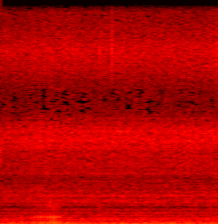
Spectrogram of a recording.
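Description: Ford car's engine idling, a steady low rumble heard from inside the cabin.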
